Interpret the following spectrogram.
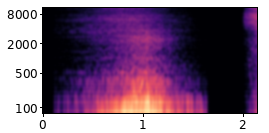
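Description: Swoosh sound effect for a logo intro, a rushing noise over a deep rumble that swells up to a peak about a second in, fades, then cuts off suddenly.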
